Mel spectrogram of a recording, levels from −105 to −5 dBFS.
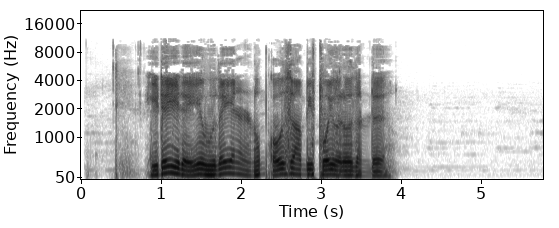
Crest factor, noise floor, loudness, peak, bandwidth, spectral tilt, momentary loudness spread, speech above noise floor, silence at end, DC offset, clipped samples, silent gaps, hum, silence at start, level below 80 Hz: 16 dB; -81 dBFS; -14 LUFS; 0 dBFS; 10.5 kHz; -7 dB/octave; 8 LU; 68 dB; 1.9 s; under 0.1%; under 0.1%; none; none; 0.85 s; -40 dBFS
